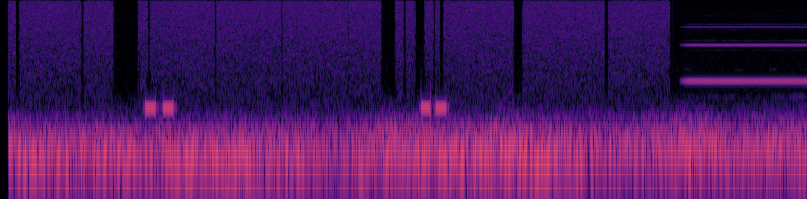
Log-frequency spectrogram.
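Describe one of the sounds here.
A television hisses with loud static.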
